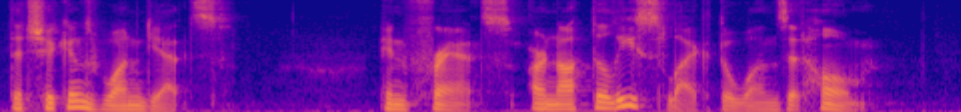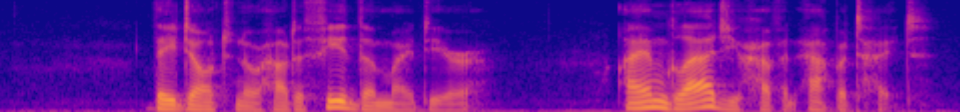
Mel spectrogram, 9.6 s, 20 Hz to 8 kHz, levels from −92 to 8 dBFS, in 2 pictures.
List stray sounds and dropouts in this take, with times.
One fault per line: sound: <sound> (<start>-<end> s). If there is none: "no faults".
no faults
